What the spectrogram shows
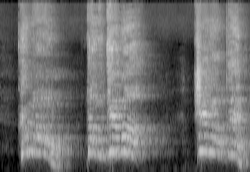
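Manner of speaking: very high, unhinged, wild drill-sergeant screaming. Retelling a man standing over someone struggling with push-ups, imitating a screaming drill sergeant. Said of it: "screaming like a psycho".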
